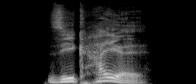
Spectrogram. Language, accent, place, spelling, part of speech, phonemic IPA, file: German, Germany, Berlin, Sieg Heil, interjection, /ziːk haɪ̯l/, De-Sieg Heil.ogg
- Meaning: Sieg Heil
